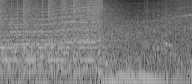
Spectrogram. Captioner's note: whoosh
